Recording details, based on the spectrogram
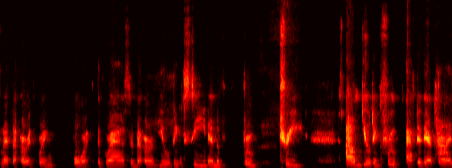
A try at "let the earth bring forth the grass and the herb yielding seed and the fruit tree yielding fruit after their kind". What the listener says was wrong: read it right. Read it right. You read it too fast. Look, Elohim said, let the earth bring forth grass. Pause. Pause.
